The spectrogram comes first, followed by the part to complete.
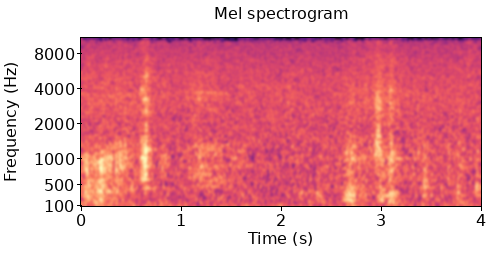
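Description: Faint handling sounds of a plywood backing board being pressed and shifted against a block of upholstery foam: a few soft scuffs and knocks, about half a second in and again around three seconds in.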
